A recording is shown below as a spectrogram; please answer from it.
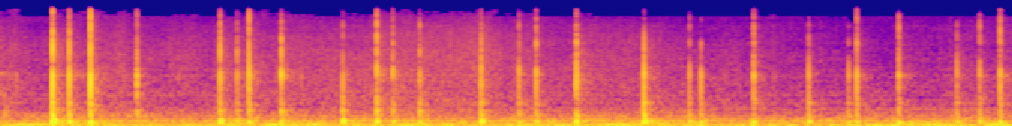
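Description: A medium-sized paperback book with paper pages and a cover bearing a small purple sticker is held upright in both hands close to the microphones while fingertips scratch and rub its cover and page edges. The result is a steady run of quick, dry, crisp scratching ticks with bright edges over a soft low rumble, each one dying away almost instantly.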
